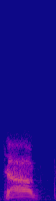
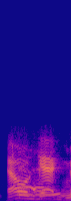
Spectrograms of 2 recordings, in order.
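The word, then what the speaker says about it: Dowagiac: This happened in how you pronounce this word? Dogmagaca? – Oh, boy. – Dowagac. – Okay. – Dowagac, Michigan. There.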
